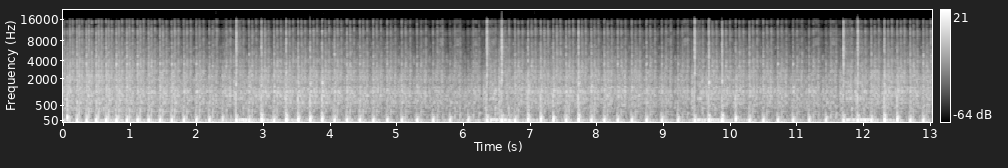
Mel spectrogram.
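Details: Petter A11 (A1 series 2) single-cylinder vintage stationary engine, owned 12-13 years, sat damp in a container for four years; slow thump, beats bunching and fading, hunting; rough running, owner suspects fuel starvation from dirt in the carburettor.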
